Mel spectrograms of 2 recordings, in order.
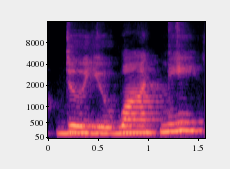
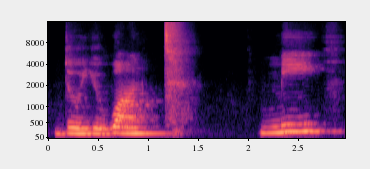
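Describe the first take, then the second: First: The T in 'want' is held, not released. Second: The T in 'want' is released with a burst. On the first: The speaker calls it right. "ela vai segurar ele sinistramente" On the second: The speaker calls it wrong. "ela não vai fazer assim... Ela não vai explodir"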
